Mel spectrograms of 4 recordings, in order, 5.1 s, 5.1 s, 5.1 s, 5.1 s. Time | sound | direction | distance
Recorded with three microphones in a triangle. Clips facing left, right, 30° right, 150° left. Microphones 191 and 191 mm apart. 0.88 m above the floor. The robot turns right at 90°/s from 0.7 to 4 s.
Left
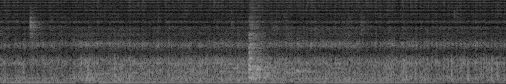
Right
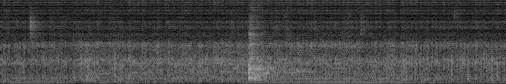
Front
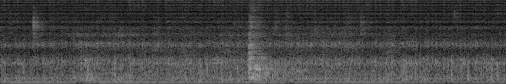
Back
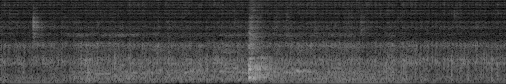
2.5 | a snare drum | 150° right | 2 m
